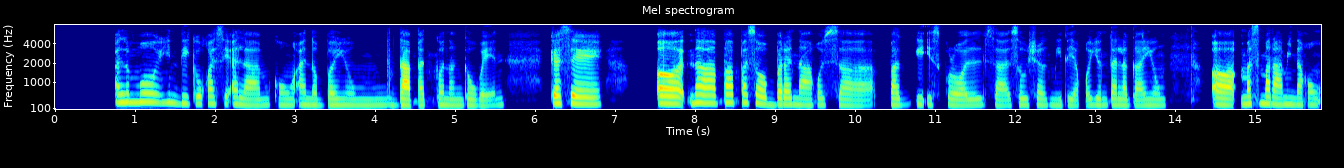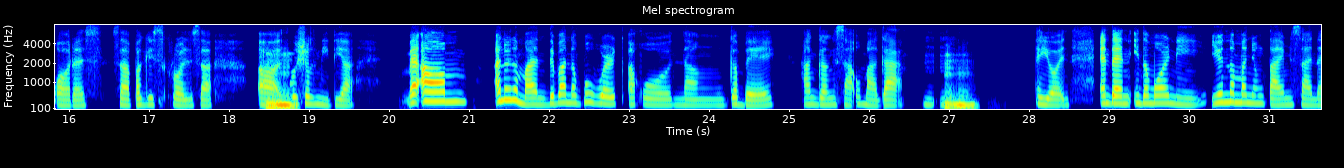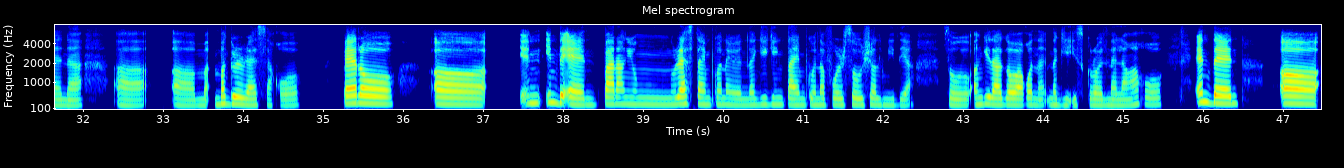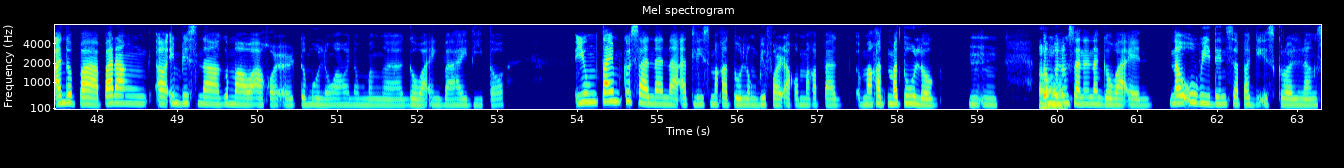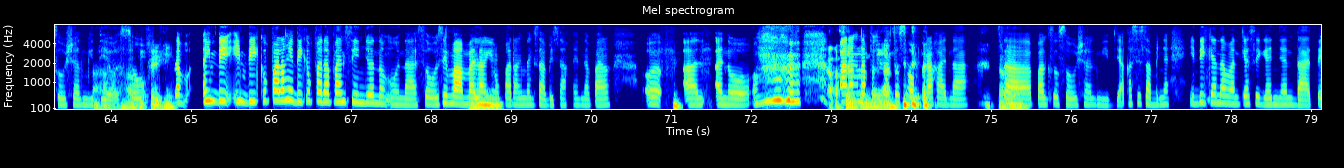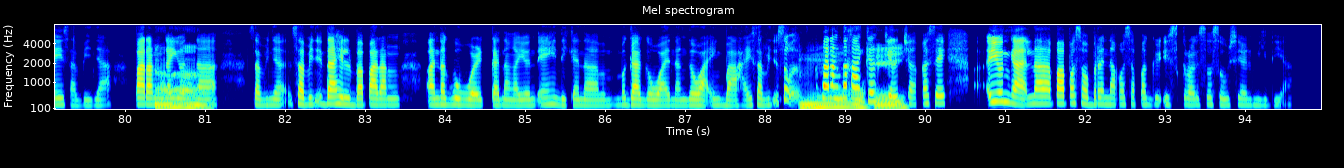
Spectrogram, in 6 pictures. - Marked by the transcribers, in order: other noise; laughing while speaking: "Ah"; chuckle; chuckle; chuckle; "nakaka-guilt" said as "naka-ga-guilt"
- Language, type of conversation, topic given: Filipino, advice, Paano ako magtatakda ng malinaw na personal na hangganan nang hindi nakakaramdam ng pagkakasala?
